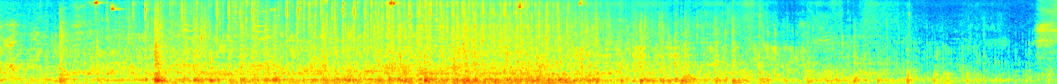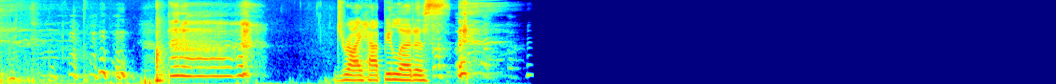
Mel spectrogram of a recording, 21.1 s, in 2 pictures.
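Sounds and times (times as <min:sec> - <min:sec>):
salad spinner whirring: 0:00.0 - 0:12.3
laughter: 0:10.4 - 0:13.2, 0:14.8 - 0:15.9
speech: 0:14.0 - 0:15.0.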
